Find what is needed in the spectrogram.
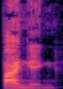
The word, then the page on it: banging: British English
